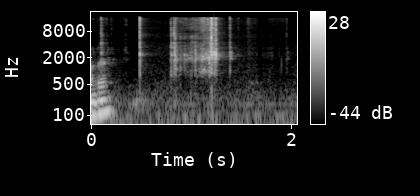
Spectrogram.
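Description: Steel Metalform 10-round 1911 magazine being pushed into the pistol's magwell. A small click, then a short metallic scrape as it slides in, ending in a light click.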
